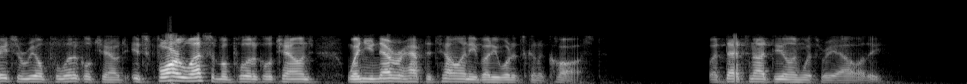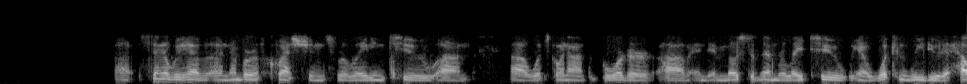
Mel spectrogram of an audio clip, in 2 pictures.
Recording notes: conference call with business leaders both from Colorado and across the country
